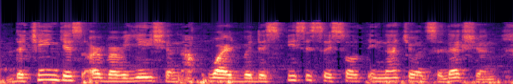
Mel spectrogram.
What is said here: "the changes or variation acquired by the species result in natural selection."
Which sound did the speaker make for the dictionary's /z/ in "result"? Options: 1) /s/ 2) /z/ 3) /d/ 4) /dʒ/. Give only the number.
1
